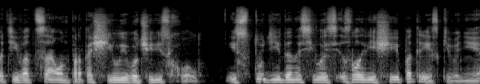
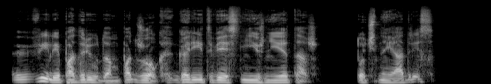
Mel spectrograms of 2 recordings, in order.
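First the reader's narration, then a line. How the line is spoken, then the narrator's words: Completely calm. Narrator (Russian): Она говорила совершенно спокойно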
